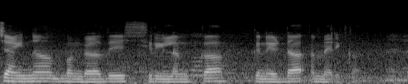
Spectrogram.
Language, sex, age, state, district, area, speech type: Punjabi, male, 30-45, Punjab, Bathinda, rural, spontaneous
